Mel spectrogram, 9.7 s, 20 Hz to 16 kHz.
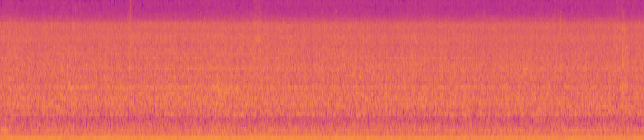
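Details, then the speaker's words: Beko WMA641W washing machine motor running after new brushes were fitted, with the brushes bedding in and quietening down: steady, even hum with no grinding or crackle. Running well. "the brushes are quetting down a little bit as well but it's loving"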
